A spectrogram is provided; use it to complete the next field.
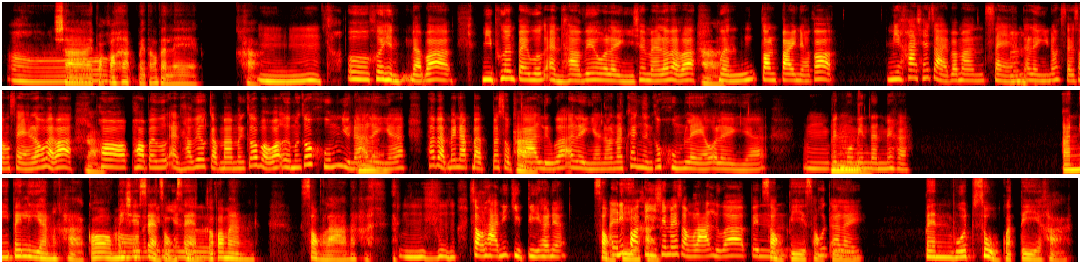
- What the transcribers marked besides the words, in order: other background noise; distorted speech; mechanical hum; chuckle; laughing while speaking: "อืม"
- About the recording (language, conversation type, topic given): Thai, unstructured, อะไรคือสิ่งที่ทำให้คุณอยากตื่นไปทำงานทุกวัน?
